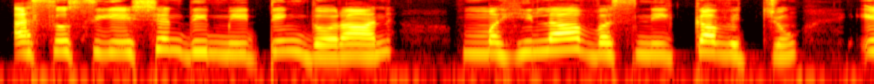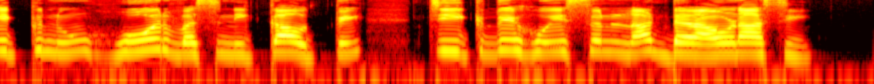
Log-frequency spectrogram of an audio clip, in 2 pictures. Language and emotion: Punjabi, disgusted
